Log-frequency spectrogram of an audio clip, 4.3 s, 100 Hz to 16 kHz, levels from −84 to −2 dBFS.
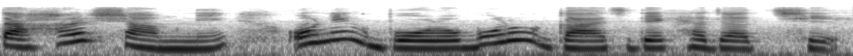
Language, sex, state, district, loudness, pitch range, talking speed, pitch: Bengali, female, Tripura, West Tripura, -16 LUFS, 205-295 Hz, 110 wpm, 220 Hz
